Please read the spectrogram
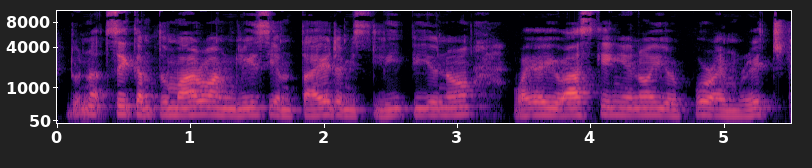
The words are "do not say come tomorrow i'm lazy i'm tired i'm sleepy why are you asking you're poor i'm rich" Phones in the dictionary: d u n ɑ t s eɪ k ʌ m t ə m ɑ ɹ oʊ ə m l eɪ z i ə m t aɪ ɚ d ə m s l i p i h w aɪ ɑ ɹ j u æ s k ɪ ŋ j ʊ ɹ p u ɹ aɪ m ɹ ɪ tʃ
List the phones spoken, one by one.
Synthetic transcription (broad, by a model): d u n ɑ t s eɪ k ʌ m t ə m ɑ ɹ oʊ ə m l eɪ s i ə m t aɪ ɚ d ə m s l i p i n w aɪ ɑ ɹ j u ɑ s k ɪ ŋ j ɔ ɹ p u ɹ aɪ m ɹ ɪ tʃ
